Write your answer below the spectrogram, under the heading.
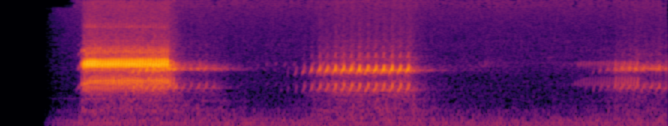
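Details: Cope's gray treefrog giving three high, buzzy pulsed trills: a loud, steady first burst, a second with clearly beating pulses, then a faint third, each under a second long, with quiet gaps between.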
